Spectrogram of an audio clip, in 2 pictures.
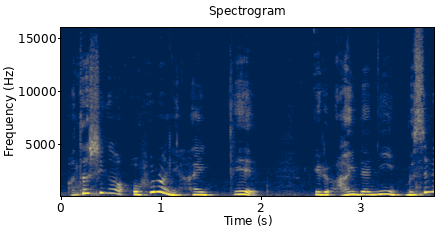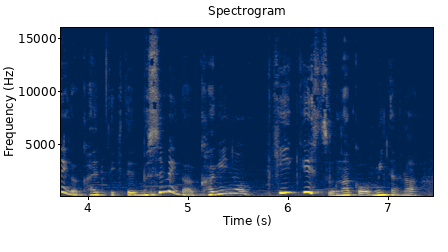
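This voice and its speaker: A woman's voice: high voice, sing-song, a little slow, dark tone, slight background noise. A woman in her fifties hosting a podcast, telling a story casually in a chatty way and often asking listeners what they think. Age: 50s. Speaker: podcast host.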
